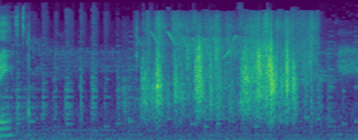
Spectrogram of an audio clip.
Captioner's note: papers rustling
